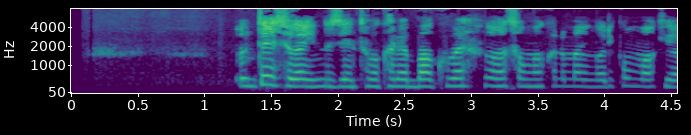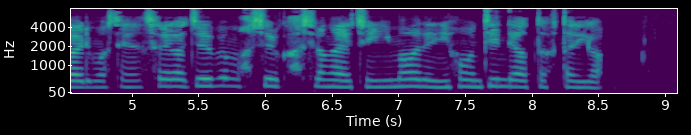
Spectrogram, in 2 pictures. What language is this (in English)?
Japanese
